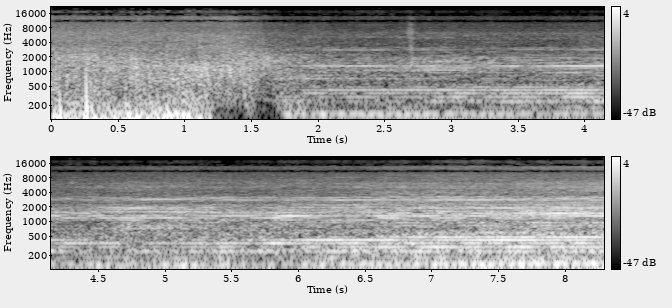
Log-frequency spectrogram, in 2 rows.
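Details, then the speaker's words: Goodman GSZ14 2-ton heat pump (2017–2018) with scroll compressor, running on an 80° day: after a brief rustle, a steady low hum with smooth even drone and fan whoosh; compressor running normally, described as best-sounding. "The best sounding compressor. This fan motor. Goodman scroll."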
